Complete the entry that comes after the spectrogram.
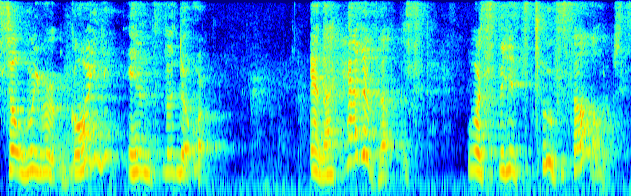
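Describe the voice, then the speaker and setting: Very slow and broken by long, frequent pauses, a woman talks in a high pitch with lively intonation and an American accent. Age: 80s+. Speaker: family elder telling her life story. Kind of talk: storytelling. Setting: family reunion.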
